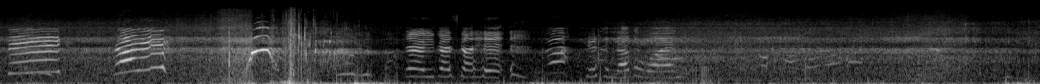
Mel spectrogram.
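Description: Ocean wave breaking over a GoPro in the shallow surf: a loud splash about three seconds in, then a steady rush of water washing over the camera. High-pitched voices yell with rising calls over the first half.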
